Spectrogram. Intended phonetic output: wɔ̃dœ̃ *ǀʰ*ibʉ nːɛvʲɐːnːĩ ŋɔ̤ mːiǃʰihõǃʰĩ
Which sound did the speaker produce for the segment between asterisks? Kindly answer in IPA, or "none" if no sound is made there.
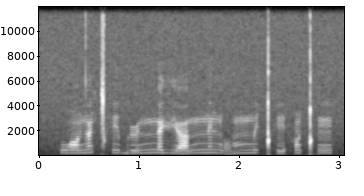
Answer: ǀʰ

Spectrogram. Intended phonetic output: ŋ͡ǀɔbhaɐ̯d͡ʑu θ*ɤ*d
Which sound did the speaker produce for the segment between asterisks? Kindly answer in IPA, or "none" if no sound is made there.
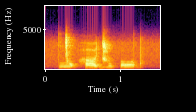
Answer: ɔ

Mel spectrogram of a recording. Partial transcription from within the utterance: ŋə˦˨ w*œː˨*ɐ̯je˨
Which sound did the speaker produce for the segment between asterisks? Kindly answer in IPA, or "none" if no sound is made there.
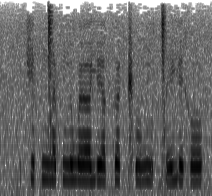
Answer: œ˨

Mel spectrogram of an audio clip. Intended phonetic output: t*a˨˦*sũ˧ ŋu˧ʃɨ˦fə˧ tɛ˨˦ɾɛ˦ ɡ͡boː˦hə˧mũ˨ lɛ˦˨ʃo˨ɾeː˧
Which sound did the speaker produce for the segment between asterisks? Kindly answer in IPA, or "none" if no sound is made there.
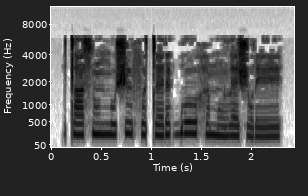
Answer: a˧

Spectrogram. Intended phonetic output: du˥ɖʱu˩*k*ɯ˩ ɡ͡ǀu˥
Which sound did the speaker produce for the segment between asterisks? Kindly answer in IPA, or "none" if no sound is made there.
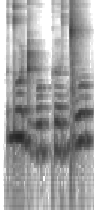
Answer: k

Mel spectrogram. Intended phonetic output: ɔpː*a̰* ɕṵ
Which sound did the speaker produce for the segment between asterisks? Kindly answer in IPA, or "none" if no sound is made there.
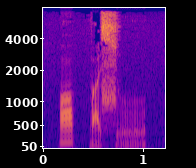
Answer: a̰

